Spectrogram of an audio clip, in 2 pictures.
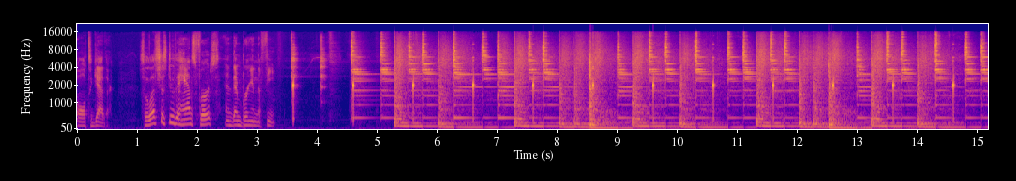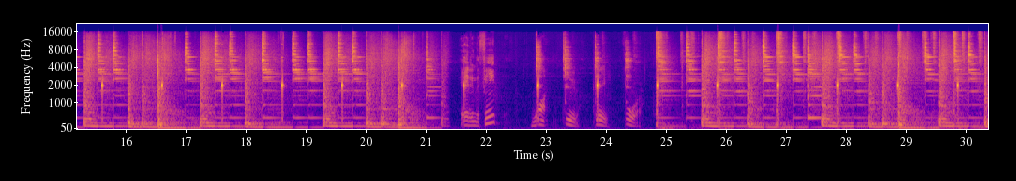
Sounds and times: Drum kit: 3.6s - 21.8s, 22.8s - 30.3s
Bass drum: 5.3s - 21.4s, 24.8s - 30.3s
Rimshot: 15.3s - 18.4s, 19.3s - 21.1s.

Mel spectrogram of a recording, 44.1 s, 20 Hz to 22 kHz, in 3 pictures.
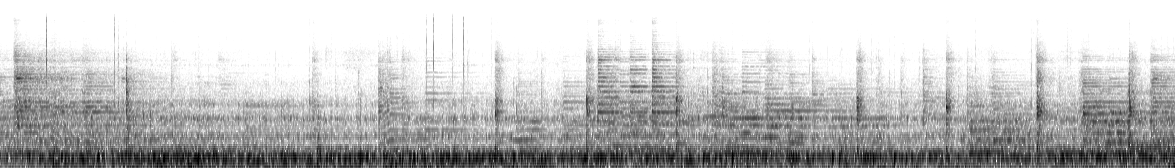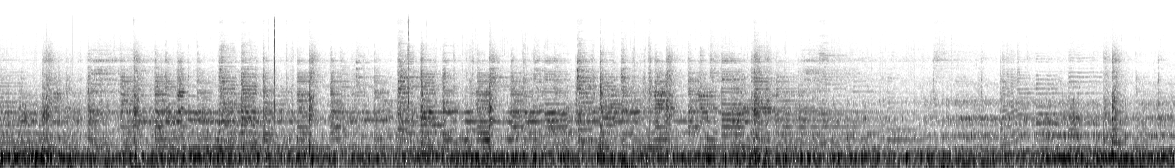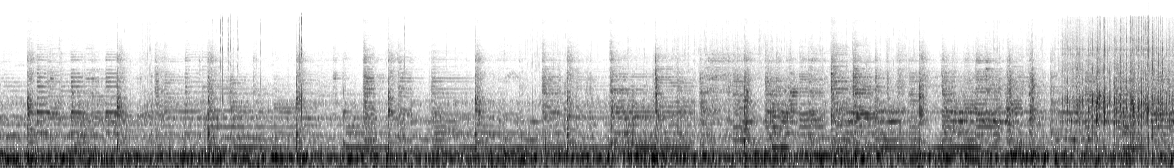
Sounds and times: Boat, Water vehicle: 0.0s - 44.0s.

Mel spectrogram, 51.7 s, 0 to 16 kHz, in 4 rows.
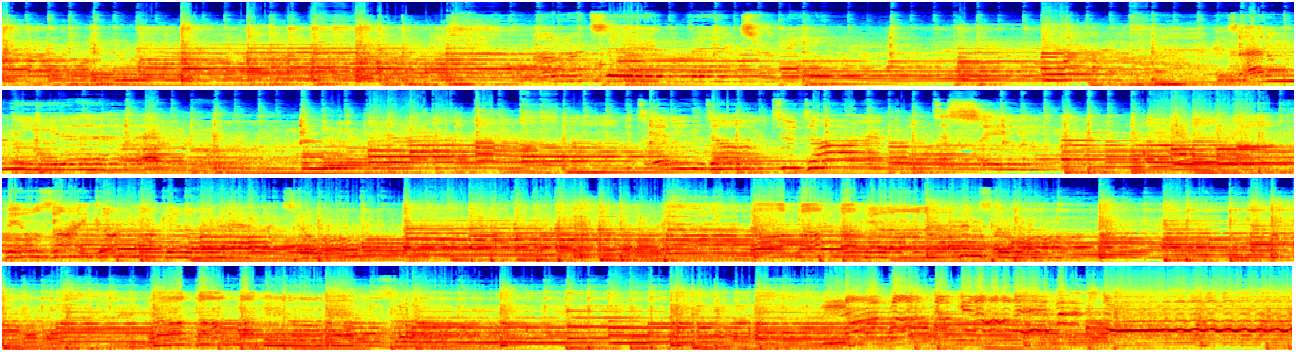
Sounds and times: Music: 0.0s - 51.6s
Female singing: 5.3s - 8.7s, 12.1s - 15.2s, 19.2s - 23.6s, 25.8s - 29.7s, 33.3s - 36.5s, 46.9s - 51.6s.

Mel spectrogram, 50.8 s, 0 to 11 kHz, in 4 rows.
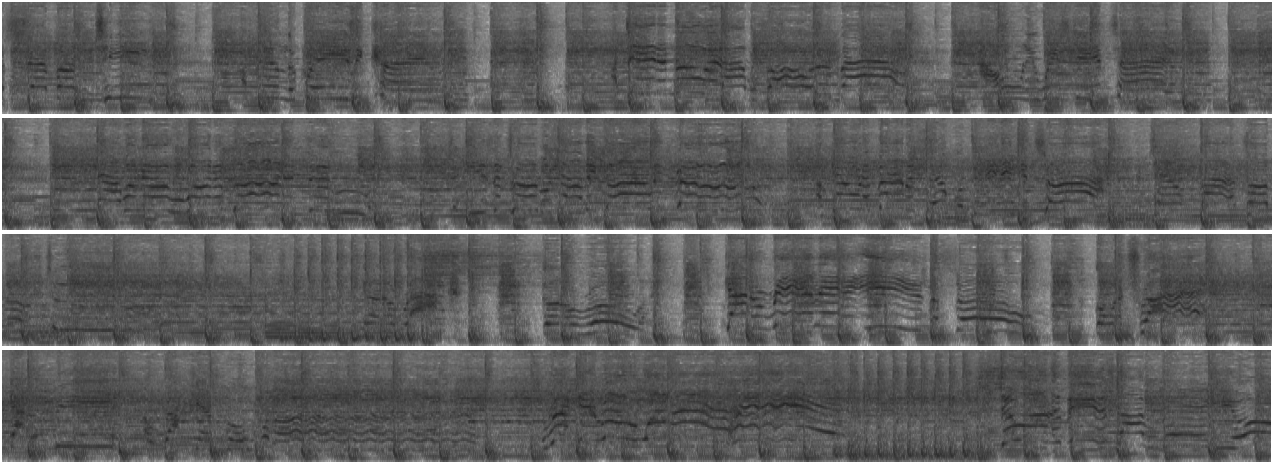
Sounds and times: Rock and roll: 0.0s - 50.7s.

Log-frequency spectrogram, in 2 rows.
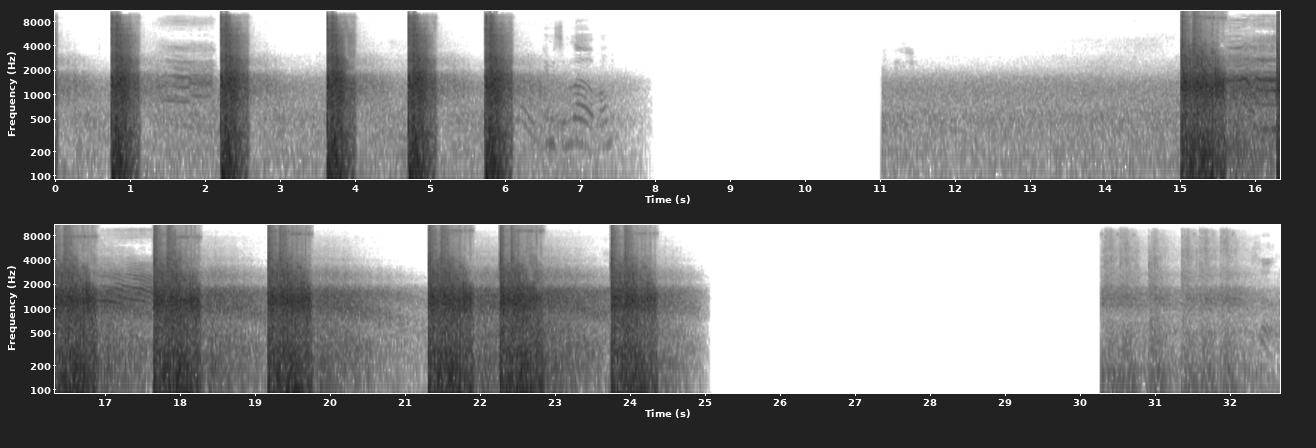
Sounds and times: Speech: 6.2s - 7.5s, 11.0s - 11.6s, 32.3s - 32.6s.

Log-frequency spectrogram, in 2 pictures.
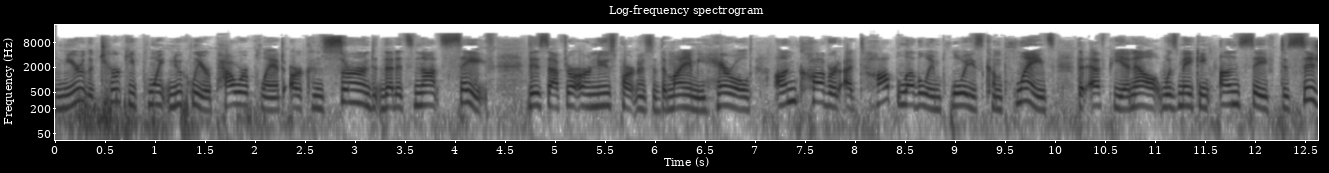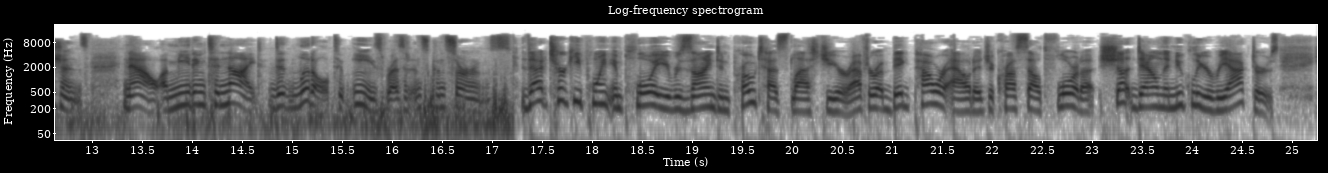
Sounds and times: Speech: 0.0s - 25.2s.

